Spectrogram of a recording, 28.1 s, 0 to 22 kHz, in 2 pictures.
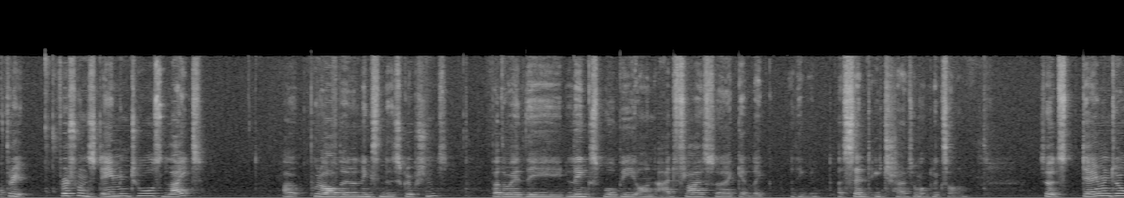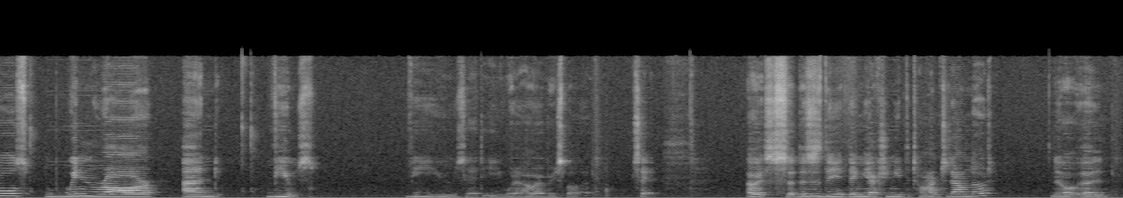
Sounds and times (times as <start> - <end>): Speech: 0.0 - 2.6, 3.5 - 12.1, 13.0 - 18.1, 19.1 - 22.3, 23.4 - 26.6, 27.2 - 28.0.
